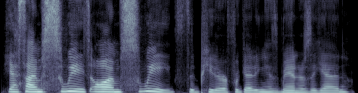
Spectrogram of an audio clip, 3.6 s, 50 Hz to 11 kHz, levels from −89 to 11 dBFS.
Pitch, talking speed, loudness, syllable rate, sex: 230 Hz, 220 wpm, -18 LUFS, 5.5 syllables/s, female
